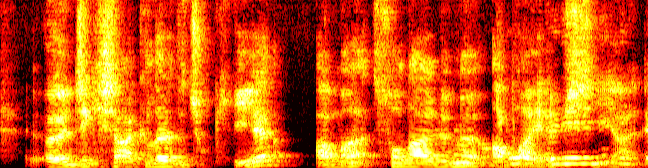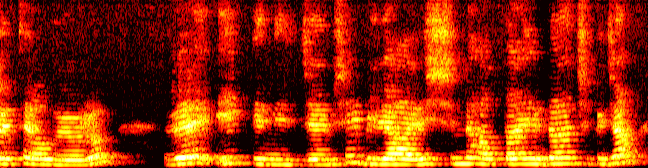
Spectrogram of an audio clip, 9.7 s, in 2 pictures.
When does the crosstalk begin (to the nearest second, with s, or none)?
3 s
